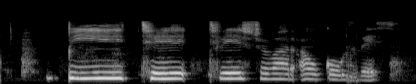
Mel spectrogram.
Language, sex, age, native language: Icelandic, male, 6, Icelandic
